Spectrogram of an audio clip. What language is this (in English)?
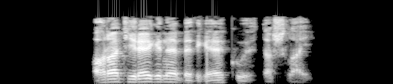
Bashkir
